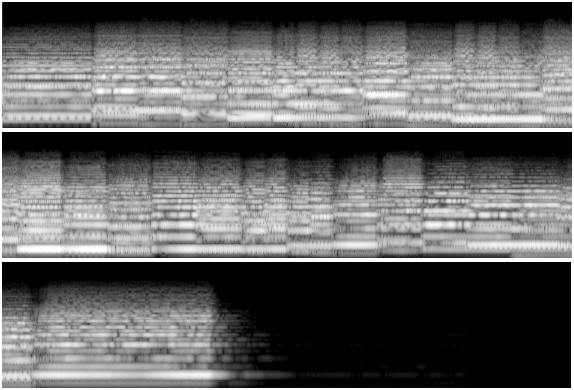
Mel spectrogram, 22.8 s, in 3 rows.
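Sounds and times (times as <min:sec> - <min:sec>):
trumpet trio: 0:00.0 - 0:18.2.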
